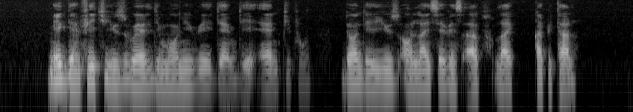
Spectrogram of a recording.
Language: Nigerian Pidgin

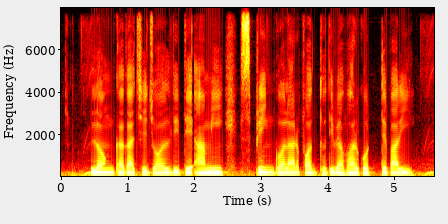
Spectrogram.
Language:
Bangla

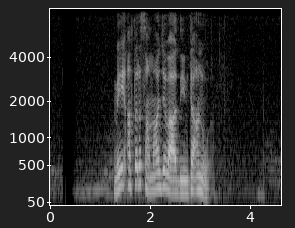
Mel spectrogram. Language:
Sinhala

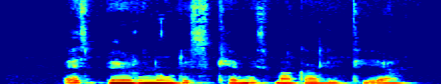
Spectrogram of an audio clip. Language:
Georgian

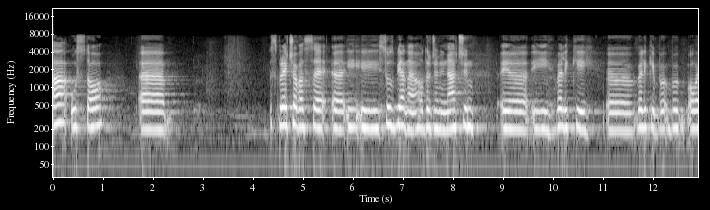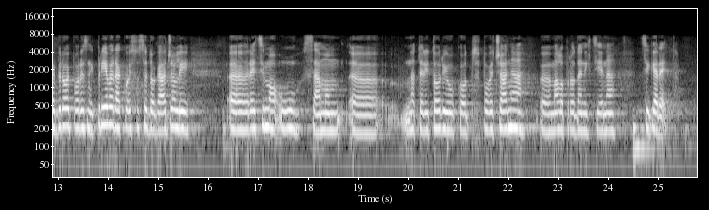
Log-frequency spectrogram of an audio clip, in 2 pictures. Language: Croatian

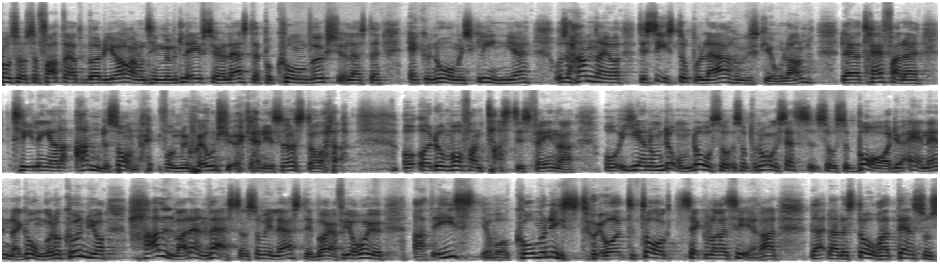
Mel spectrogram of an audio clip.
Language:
Swedish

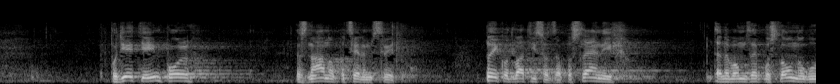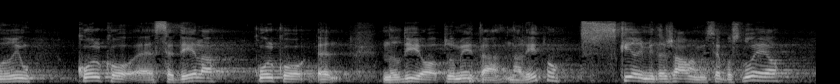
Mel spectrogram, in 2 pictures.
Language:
Slovenian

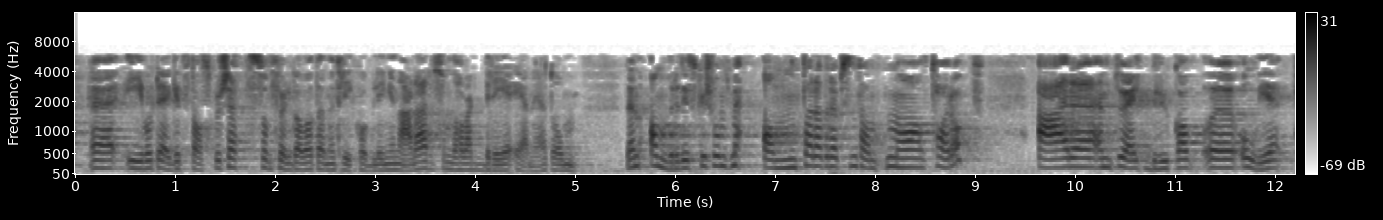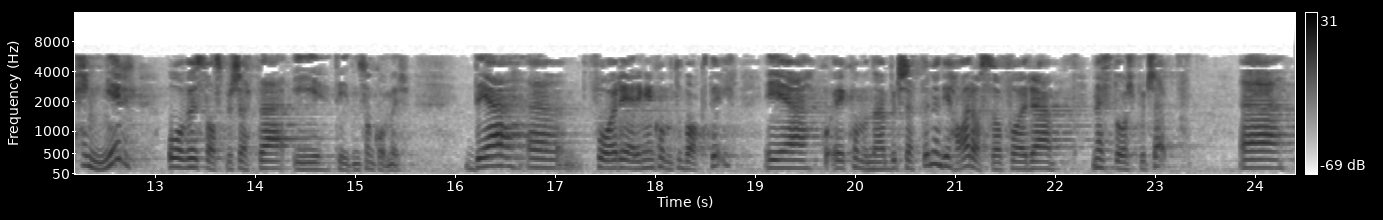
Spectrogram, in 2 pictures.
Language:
Norwegian Bokmål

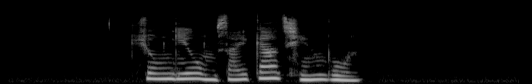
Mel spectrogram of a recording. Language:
Cantonese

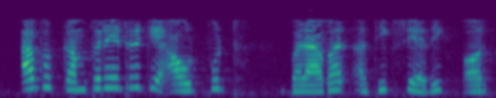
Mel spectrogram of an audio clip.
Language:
Hindi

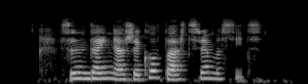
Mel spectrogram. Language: Armenian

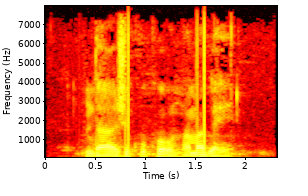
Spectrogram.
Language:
Kinyarwanda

